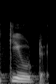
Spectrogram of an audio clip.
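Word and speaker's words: cute: যেমন একটা ইউনিট এরপরে কিউট সি ইউ টি ই কিউট তো এখানেও কিন্তু ইউ এর পর একটা কনসোনেন্ট এবং তারপর একটি ভাওয়েল আছে তাই কিন্তু ইউ হিসেবে উচ্চারিত কিউট আর এটা যেমন ছিল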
